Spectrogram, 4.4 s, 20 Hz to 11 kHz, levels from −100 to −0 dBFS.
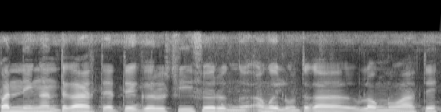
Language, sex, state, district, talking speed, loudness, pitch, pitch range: Wancho, male, Arunachal Pradesh, Longding, 150 wpm, -18 LUFS, 145 Hz, 140-160 Hz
